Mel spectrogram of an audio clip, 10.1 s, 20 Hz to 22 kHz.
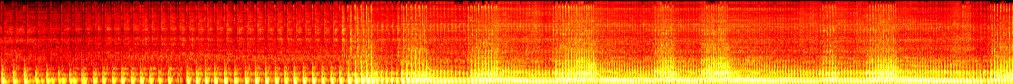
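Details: Restored 1986 Honda Z50R pit bike with aftermarket exhaust: even pulsing as it turns over and catches, then a steady single-cylinder putter with crisp revs; runs well.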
